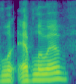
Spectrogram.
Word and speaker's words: Evloev: but elev again going how do you say his name I'm not sure EV evloev that's how that's how I think you say it mzar mzar so I've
